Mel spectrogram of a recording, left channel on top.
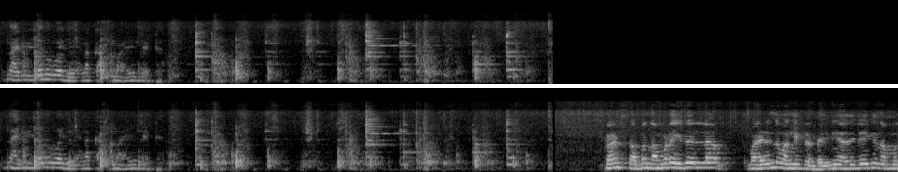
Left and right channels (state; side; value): drops out; left; at 5.6 s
